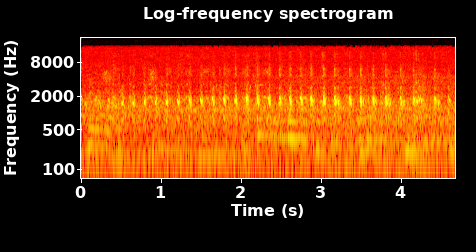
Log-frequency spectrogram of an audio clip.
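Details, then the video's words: Rapid chukar partridge series: crisp clucking chuk notes delivered at a quick, steady pace of roughly three to four per second, with a soft low droning background. "Keklik ötüşü"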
